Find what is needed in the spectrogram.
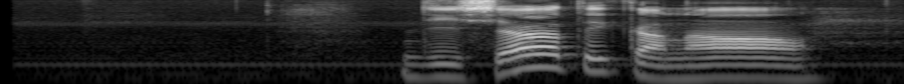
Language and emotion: Russian, sad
